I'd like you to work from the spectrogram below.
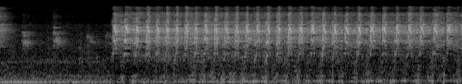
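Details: Lovebird ngekek, long cililin-style filling intended to train competition lovebirds: after a second of faint chirps, a loud high chattering trill runs steadily, pulsing roughly two and a half times per second.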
